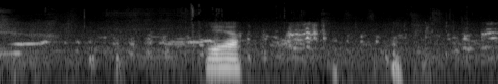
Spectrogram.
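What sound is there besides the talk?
chickens clucking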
